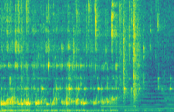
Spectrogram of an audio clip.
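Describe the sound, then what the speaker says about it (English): Wine dripping and splattering into a glass, a quiet close-up run of small wet drips and splashes with no talking. "It's dripping. It's like it's splattering."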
